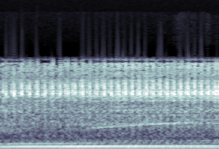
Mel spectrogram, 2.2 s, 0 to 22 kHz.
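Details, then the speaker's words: 2012 Kia Rio 1.1 CRDI diesel, 75 hp, first start after about 8 months abandoned: sharp regular knock over rough idle, worsening with acceleration; owner suspects piston slap from worn pistons. Cause not confirmed. "motorul are o butoaie puternică care se accentuează odată cu accelerarea lui presupun că este o bătaie de piston fenomenul numit piston slab"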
